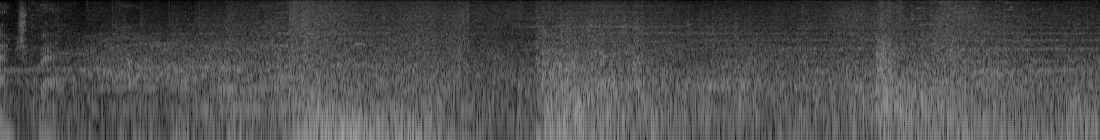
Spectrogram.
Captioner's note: vehicles crashing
